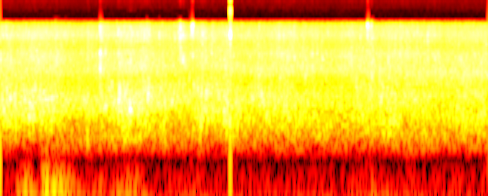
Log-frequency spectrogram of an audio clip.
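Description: Mountain stream water rushing steadily, with a sharp click a little after two seconds in.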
